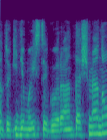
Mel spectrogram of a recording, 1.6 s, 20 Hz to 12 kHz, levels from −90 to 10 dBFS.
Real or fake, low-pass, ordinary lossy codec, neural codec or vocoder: real; 7.2 kHz; AAC, 48 kbps; none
